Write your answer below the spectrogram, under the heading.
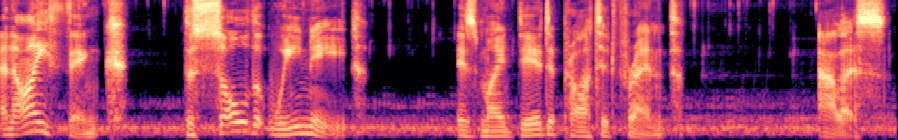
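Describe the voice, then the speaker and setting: A man's voice: lowish voice, huge pitch swings, takes it slowly, background noise, exaggerated voice. A man playing a vengeful, scheming gang boss in an improvised tabletop game, blunt and theatrical. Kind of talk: improvised tabletop role-play. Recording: music behind the voice.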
